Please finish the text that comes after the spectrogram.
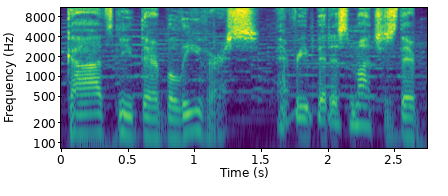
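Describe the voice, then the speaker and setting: Expressive, gravelly young temple guardian. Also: male voice, mid-range voice, brisk, over music. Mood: reflective. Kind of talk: video game voice acting.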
